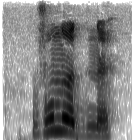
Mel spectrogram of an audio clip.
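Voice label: "вунӧдны", Komi, female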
